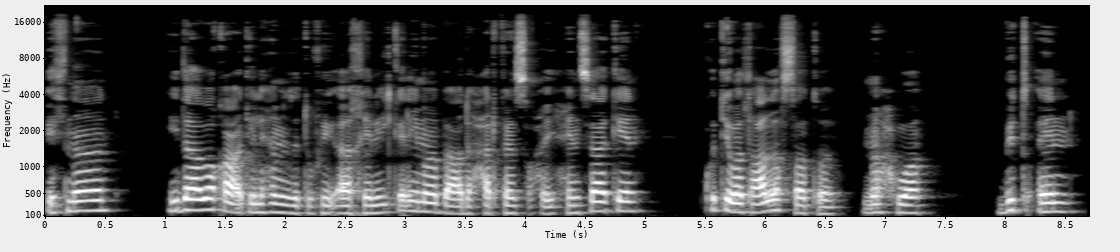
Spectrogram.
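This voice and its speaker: A man reading out numbered spelling rules and word examples in a measured teaching voice. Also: a little high, warm tone.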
